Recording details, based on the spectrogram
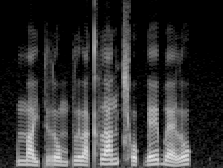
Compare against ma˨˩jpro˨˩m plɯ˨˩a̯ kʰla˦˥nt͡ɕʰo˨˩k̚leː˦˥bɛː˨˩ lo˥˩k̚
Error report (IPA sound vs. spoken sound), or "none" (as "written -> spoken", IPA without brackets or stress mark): none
